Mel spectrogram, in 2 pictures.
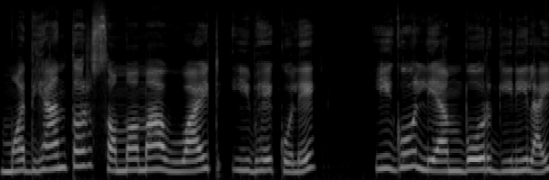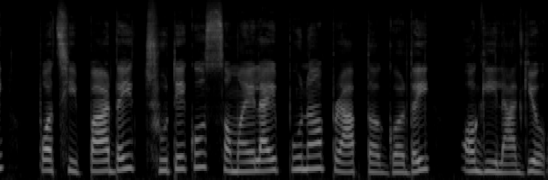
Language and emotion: Nepali, neutral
